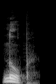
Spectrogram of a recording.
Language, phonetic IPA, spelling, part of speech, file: Russian, [nup], нуб, noun, Ru-нуб.ogg
- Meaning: noob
